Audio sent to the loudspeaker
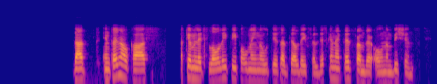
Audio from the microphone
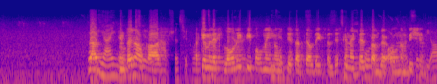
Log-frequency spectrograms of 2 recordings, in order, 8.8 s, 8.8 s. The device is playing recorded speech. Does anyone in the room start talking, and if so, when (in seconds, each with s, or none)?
1.8 s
